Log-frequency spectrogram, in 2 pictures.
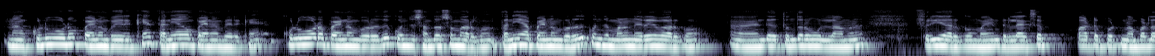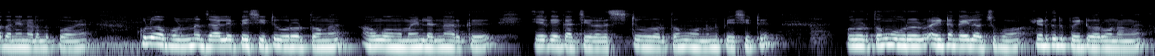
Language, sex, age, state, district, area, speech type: Tamil, male, 30-45, Tamil Nadu, Tiruchirappalli, rural, spontaneous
